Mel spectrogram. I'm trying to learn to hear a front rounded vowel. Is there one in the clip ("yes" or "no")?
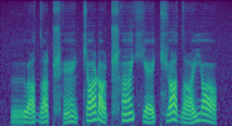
yes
